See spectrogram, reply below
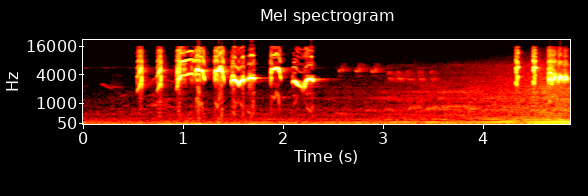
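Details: Morning song of the orange-headed thrush, used to lure silent males into answering; a rapid series of high chips and swooping whistled notes, a pause with faint low hum, then another burst of sharp chips.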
